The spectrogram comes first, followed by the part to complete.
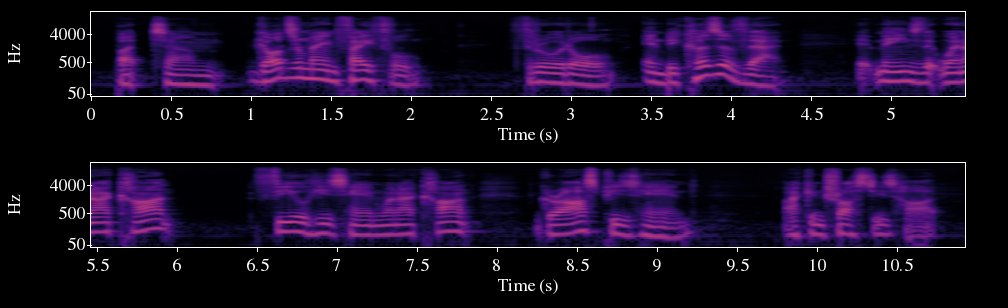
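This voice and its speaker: On a very clean recording with a silent background, a man speaks with an Australian accent at a medium pitch. His pace is fairly slow, with ordinary pitch variation and long, frequent pauses. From Australia, Newcastle NSW. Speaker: teacher. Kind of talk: testimony. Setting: studio.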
